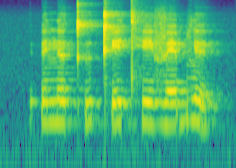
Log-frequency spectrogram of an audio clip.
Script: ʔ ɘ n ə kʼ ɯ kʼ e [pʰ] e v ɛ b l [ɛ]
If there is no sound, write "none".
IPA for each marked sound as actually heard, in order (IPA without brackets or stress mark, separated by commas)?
tʰ, ɘ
